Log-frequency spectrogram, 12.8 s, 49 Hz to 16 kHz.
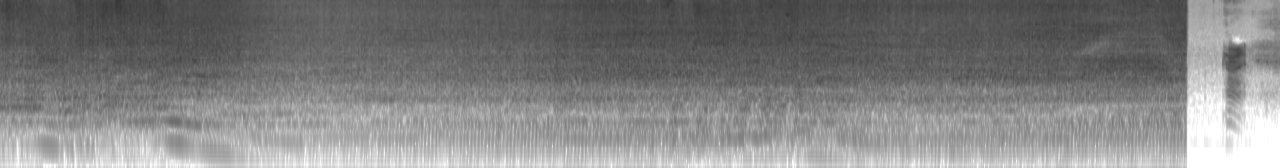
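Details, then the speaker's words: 1G GSX AWD big-turbo build revving with old, patched, re-taped coil wiring. The engine stumbles and crackles unevenly as revs climb and fall, misfiring frequently; the wiring is to be redone. "I'm gonna mess with the wiring on here again it just seems like it's misfiring quite a bit and it's just not having a good time"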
